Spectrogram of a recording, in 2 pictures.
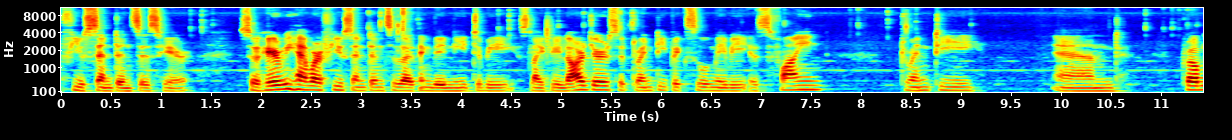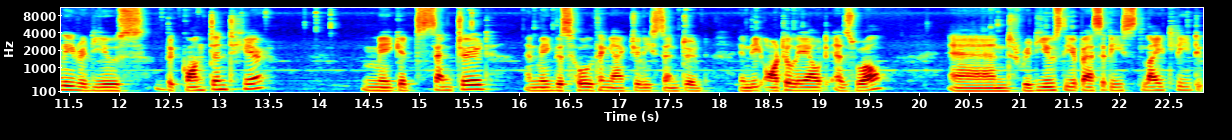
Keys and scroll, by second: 1.0 super+3, 2.0 super+2, 2.8-3.7 typing, 5.1 super+3, 5.7 super+2, 6.4 super+Escape, 8.1 super+2, 8.3 0, 8.4 Home, 8.9 super+3, 10.3 super+2, 12.5 BackSpace, 13.0 ↻, 13.3 super+3, 13.9 super+2, 18.9 super+3, 19.9 super+2, 20.9 super+6, 21.3 super+6, 21.4 super+3, 21.8 super+2, 22.2 super+8.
